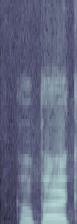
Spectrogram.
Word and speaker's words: Kopech: So, Gavin Lux, and then in the American League, it's Casey Mize and Kopech. Kopech, is that how you say it? – Kopech.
